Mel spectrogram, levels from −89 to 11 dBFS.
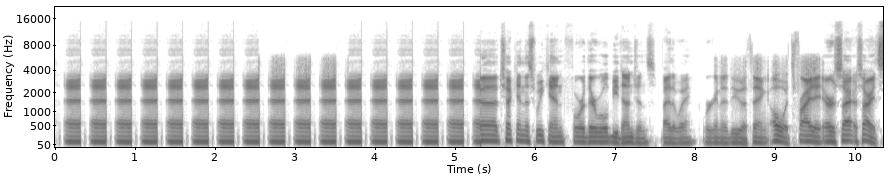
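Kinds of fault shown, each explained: Broken-record loop: The speech is already stuck as the clip begins. A 0.32 s fragment repeats exactly, back to back, sixteen times until 5.32 s. The likely cause is a stalled player or stream resending its last fragment. The speech for that span is lost.
Bluetooth SBC bit pool drop: From 2.54 to 3.67 s and 8.23 to 9.61 s, the treble dulls and a gritty noise rises. The top sub-bands are starved and the rest coarsely quantised. This fits a congested link cutting the bit pool from 31 to 8, near 66 kbps.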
